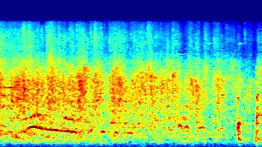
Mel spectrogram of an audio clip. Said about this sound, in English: We cut you off with a badly timed applause there.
